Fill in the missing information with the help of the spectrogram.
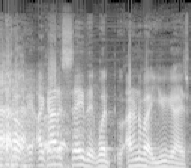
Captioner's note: laughter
